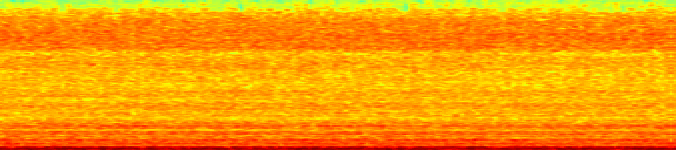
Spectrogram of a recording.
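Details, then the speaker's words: Old Rheem condensing gas furnace, no-heat call traced to failed OEM hot surface ignitor; after replacing it, ignitor glows, gas valve opens and burners light with a steady, even low roar, no pops or flutter: normal burner operation. "Should hear the gas valve. There's the gas valve. It should have gas. And we do we have gas."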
